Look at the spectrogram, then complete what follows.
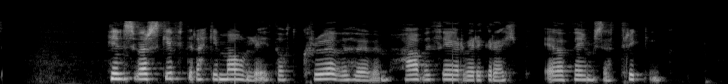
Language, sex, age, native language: Icelandic, female, 18-19, Icelandic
